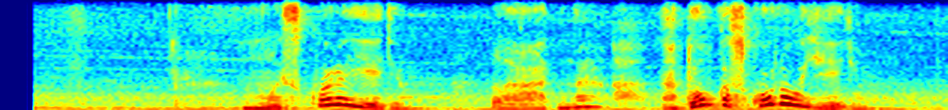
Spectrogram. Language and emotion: Russian, positive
